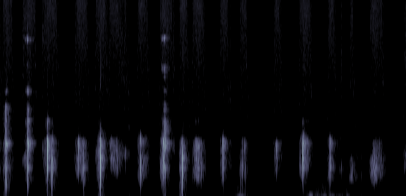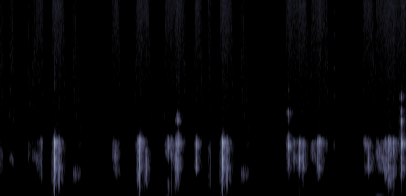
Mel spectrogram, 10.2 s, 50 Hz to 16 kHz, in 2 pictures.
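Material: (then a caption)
Glass. Fingertips and nails tap quickly on the side and lid of a small dark brown/black glass jar with a black lid and white label, likely a candle, held in one hand close to the mic. About 26 short, dull, mid-pitched taps and clicks come in irregular bursts with brief pauses, each dying away almost instantly with no ring.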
